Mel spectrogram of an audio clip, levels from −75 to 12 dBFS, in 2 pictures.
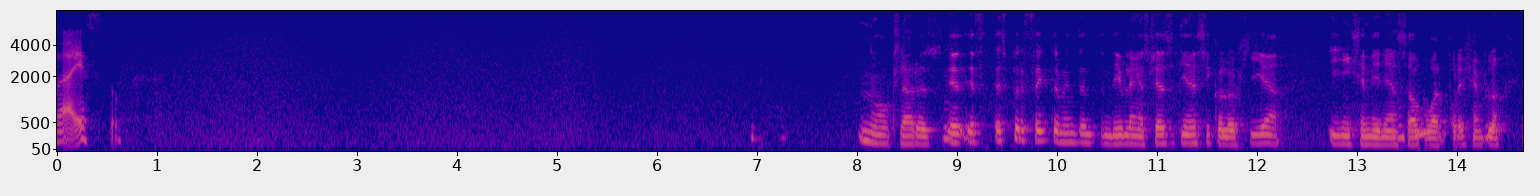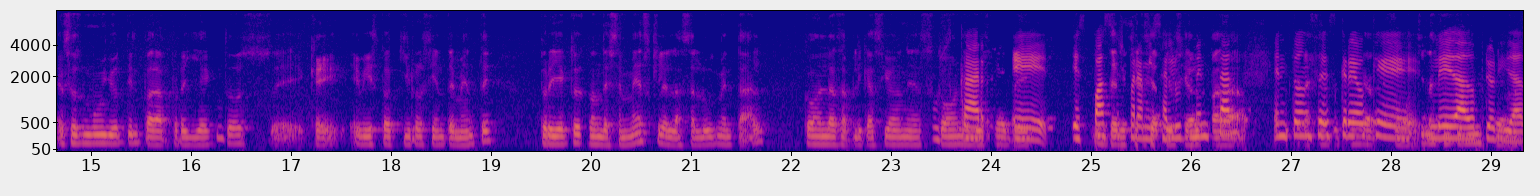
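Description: Speech suppressed in double talk first appears at 13.65 to 13.95 s as a brief dip of about 5 dB. It returns at 23.99 to 24.07 s, 25.35 to 26.65 s, 27.42 to 27.63 s and 28.28 to 28.32 s with drops of about 10 dB, and deepest at 28.87 to 29.14 s, about 15 dB. Each time the speech thins or sinks for short stretches, likely because an echo canceller, unable to tell the local talker from the far side's loudspeaker sound while both talked, turned everything down.

Echo leak overlaps this, running from 23.99 to 24.67 s and again at 27.84 to 27.88 s. A faint delayed copy of the speech trails about 230 ms behind, roughly 20 dB below the speech at first and about 15 dB below in the later scrap. This is likely residual loudspeaker pickup that the far end's canceller failed to remove and sent back. The call's band-limiting, with nothing above 8 kHz, is ordinary microphone processing.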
